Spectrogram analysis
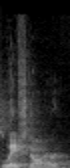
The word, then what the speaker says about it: Leifsdottir: This group consists of the quiet, reserved Kincaid, the excitable adrenaline junkie Rizavi, the intelligent and socially awkward, how do you pronounce this? Leif's daughter.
